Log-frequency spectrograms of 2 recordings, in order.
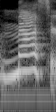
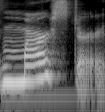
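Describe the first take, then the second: First: The first vowel has no r-coloring. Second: The first vowel has a clear r-coloring. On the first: "it's not master" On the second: "There's like an R coloration on that ah"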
